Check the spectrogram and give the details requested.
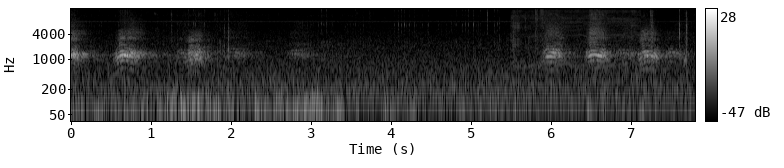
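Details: A crow during an attack in Atsubetsu Ward, Sapporo, Japan, on 27 June 2017: faint, hoarse caws given singly or in pairs with gaps, over a steady low rumble of background noise.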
